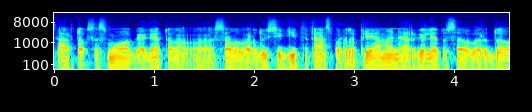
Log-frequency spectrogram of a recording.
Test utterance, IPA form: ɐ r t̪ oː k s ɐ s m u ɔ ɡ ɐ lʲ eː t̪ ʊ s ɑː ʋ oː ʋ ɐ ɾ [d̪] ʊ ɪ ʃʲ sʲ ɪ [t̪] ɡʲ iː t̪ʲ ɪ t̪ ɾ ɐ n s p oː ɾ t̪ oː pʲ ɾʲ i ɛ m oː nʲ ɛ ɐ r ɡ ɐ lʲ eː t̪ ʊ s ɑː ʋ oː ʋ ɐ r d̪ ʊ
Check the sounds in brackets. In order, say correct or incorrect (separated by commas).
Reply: correct, incorrect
